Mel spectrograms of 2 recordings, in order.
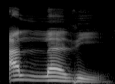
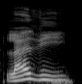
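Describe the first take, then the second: First: The word starts with a vowel and doubled l. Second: The word starts directly with an l sound. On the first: The speaker calls it right. "tapi alladzi" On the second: The speaker calls it wrong. "maka bacanya bukan ladzi"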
